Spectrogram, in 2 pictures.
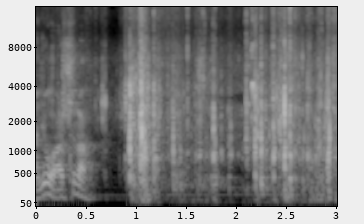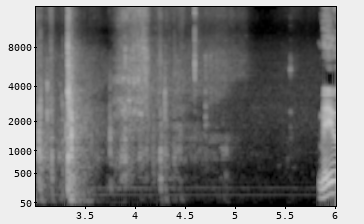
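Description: Cardboard boxes rustle and knock as they are handled.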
